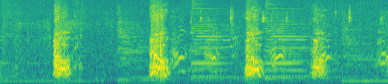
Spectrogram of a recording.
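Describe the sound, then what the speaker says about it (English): Dog barking in the Sherlock Holmes: The Devil's Daughter game, four evenly spaced barks with a slight yip to them, set against a low background drone, fairly close and clear. "that's cool with the other barking in the background"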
